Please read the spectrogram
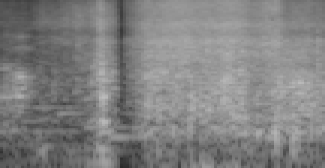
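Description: Cardboard packing and plastic being rustled and scraped as a boxed putting mat is unpacked and lifted out, a loud continuous rustle with one short knock well under a second in.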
